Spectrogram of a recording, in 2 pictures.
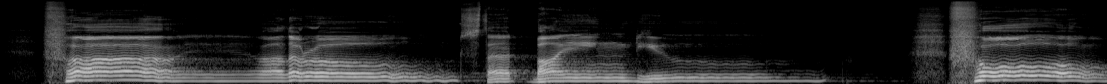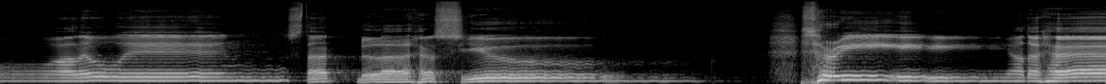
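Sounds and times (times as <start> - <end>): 
English vocals at 160 BPM: 0.0 - 22.1.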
